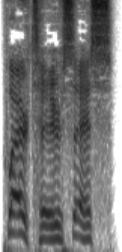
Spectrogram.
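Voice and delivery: loud call from the wheel; yelled question. A narrator's reading. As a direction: call it out to your sister. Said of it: "Neil yelled from the steering wheel".

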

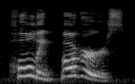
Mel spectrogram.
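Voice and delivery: high, loud yell of alarm; shocked, high-pitched exclamation. A narrator's reading. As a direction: yell into the comm. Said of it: "Sam yelled into his comm".

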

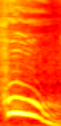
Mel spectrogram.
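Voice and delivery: high, loud whoop of fervour; excited whoo. Real, not acted. Preacher reacting to the scripture he read, a loud high whoop.

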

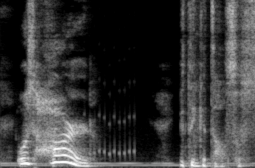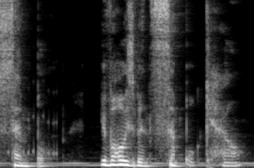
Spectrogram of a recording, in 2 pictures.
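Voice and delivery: ordinary delivery

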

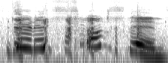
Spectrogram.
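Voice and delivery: slow, high, stubborn drawl; drawn-out insistence. Real, not acted. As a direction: stretch it out, refusing to budge. Stubborn repeat in argument.

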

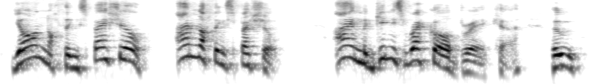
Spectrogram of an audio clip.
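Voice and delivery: ordinary delivery

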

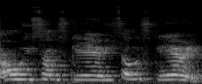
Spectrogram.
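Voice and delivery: high, mock-frightened imitation of a nervous onlooker; mock scared person. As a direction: ham up someone afraid of the dog. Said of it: "you would look at a big dog, like".

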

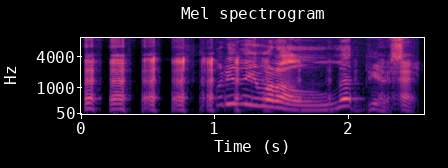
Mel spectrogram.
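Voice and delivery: laughing. Real, not acted. Joking suggestion, laughing.

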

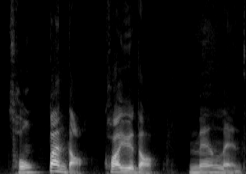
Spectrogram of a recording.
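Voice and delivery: usual speaking voice

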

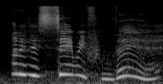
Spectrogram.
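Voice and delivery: high-pitched, exasperated disbelief; incredulous dismay. Real, not acted. Gamer just shot from an unseen spot, high disbelieving complaint.

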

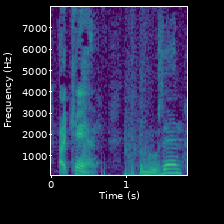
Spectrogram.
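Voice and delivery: usual speaking voice

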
